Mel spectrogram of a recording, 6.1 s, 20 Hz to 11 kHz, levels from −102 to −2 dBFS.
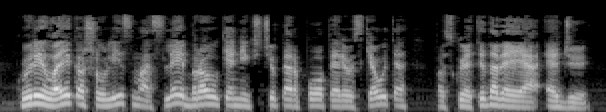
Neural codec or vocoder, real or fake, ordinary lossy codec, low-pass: none; real; MP3, 32 kbps; 7.2 kHz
